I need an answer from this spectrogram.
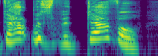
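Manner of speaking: very high, horrified wife's voice; terrified wife breaking awful news. A narrator's reading. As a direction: pitch it high with sustained alarm. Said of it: "said the woman, terrified".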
